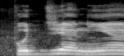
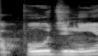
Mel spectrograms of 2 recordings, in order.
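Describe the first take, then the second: First: पूज्यनीय with "jya" before "neey"; wrong extra y. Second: No y after the j of पूजनीय; correct form. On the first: Teacher showing the mistake, पूज्यनीय with "jya". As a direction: add a y glide after the j of पूज्यनीय. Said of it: "पूज्यनीय नहीं होता". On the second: Teacher giving the correction, पूजनीय with plain j. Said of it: "पूजनीय होता है". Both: Shown as a demonstration.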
